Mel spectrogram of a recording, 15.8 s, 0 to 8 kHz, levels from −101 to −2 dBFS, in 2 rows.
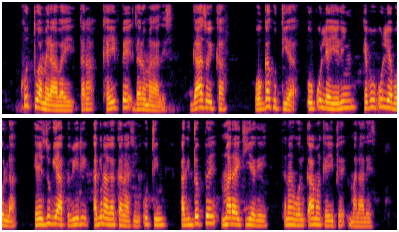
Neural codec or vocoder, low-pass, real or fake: none; 7.2 kHz; real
